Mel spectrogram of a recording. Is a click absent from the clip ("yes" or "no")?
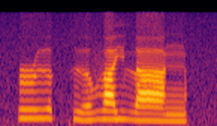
yes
